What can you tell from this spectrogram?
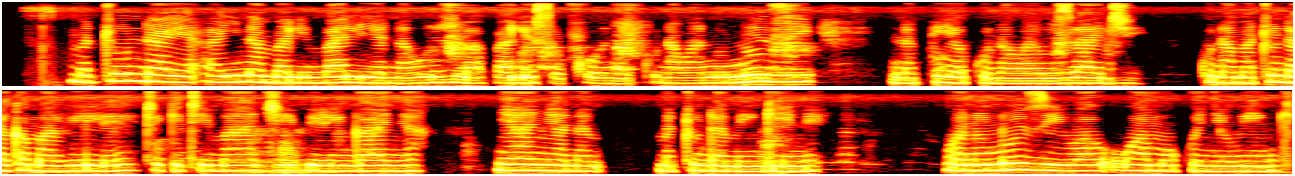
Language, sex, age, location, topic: Swahili, female, 18-24, Kisumu, finance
